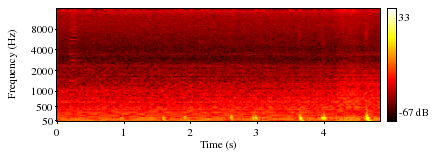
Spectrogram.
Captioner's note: A heart beat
